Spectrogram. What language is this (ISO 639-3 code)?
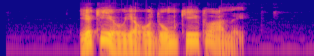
bel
